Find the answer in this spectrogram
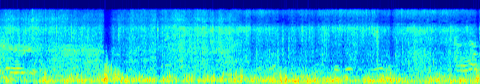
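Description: Wind buffeting the microphone with a low, irregular rumble, over the steady rushing noise of a house fully ablaze.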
